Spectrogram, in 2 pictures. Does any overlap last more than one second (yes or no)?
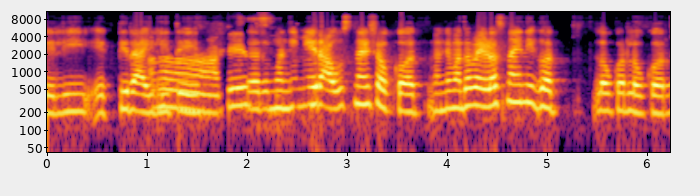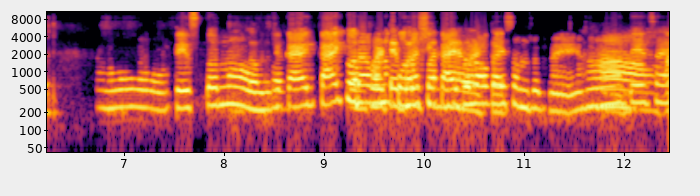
yes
